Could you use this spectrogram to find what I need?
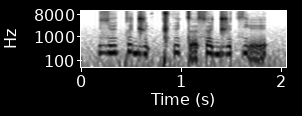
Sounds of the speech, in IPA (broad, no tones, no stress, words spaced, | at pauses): zykəd͡ʒyʔǁʰy tə̰sœd͡ʒøt͡sjḛ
